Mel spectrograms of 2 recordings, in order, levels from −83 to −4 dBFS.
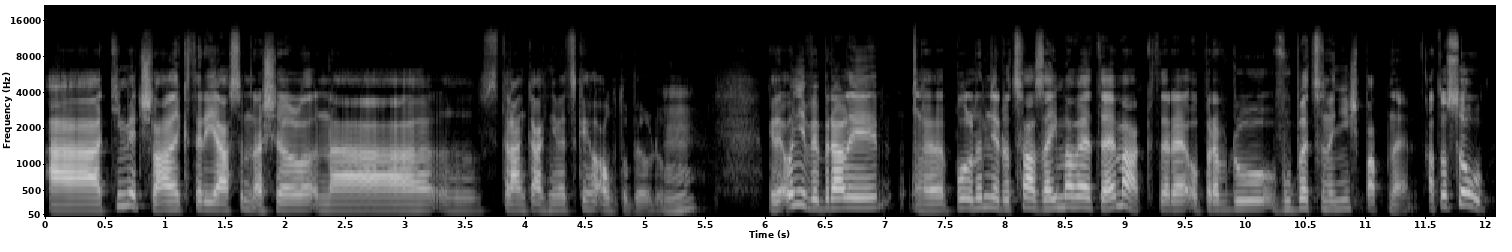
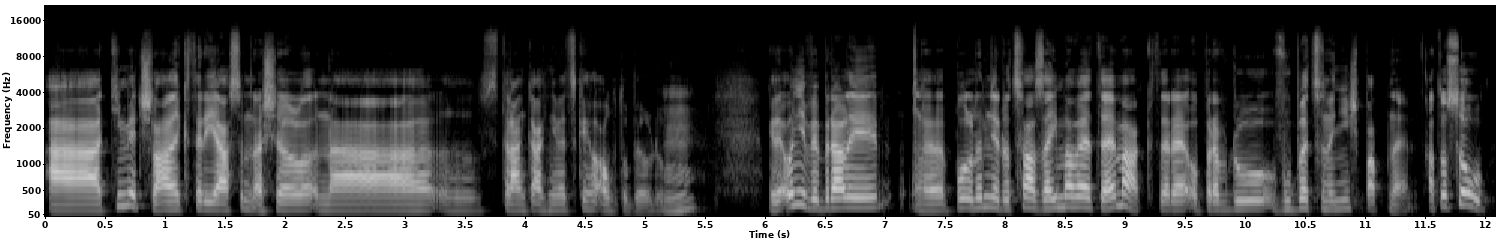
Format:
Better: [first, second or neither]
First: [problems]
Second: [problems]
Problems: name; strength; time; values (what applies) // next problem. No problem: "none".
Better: neither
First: thin; very; fading below 600 Hz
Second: thin; very; fading below 600 Hz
